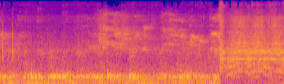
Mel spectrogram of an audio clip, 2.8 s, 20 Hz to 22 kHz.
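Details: Mitsubishi Mirage G4 during basic no-start diagnosis: starter churns in quick, even pulses with a whirring tone, but the engine never catches and runs; cranks without starting.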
